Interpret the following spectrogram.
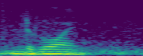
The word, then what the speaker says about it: Des Moines: Interstellar Clash was, is it Des Moines? Am I pronouncing it correctly? Yeah, Des Moines.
